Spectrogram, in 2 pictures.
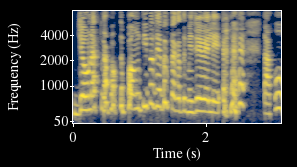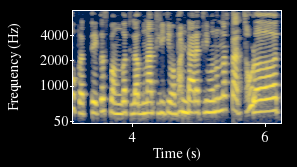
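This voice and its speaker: A woman plays a sharp-tongued young woman. Her voice is very high and bright. She teases and preaches at an older relative. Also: fast. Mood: teasing. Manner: teasing, preachy, mocking.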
